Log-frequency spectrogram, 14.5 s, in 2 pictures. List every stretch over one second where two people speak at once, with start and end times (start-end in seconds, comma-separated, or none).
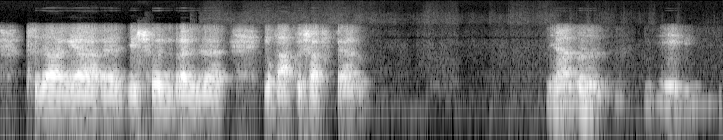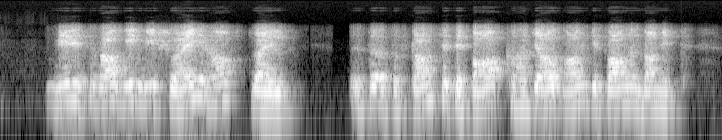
none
